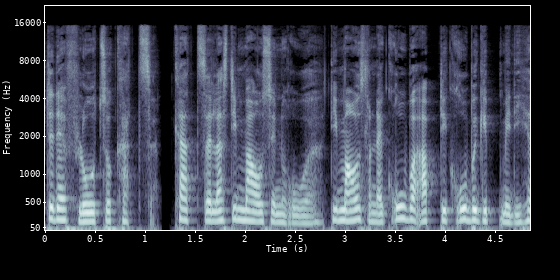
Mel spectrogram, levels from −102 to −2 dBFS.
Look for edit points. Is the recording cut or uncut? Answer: cut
